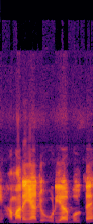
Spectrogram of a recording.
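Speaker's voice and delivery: ordinary talk, nothing marked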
